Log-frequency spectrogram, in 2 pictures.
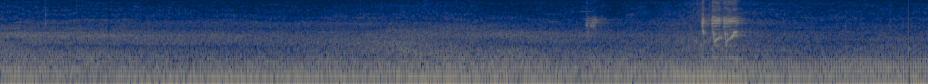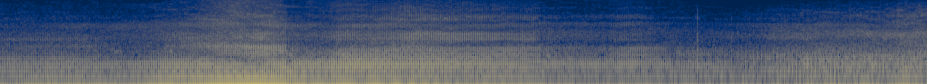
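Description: Steady hum of road traffic on a city main road. A vehicle engine passes close, building from about ten seconds in, loudest around twelve seconds and then fading. A short high sound comes about seven seconds in.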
